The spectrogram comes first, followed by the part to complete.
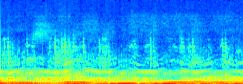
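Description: Electric bass guitar played live and loud. A held low note gives way about half a second in to a fast, even run of repeated low notes.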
